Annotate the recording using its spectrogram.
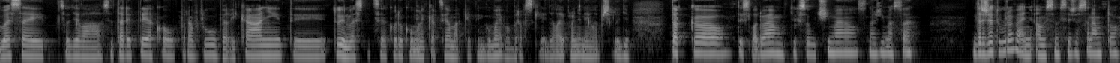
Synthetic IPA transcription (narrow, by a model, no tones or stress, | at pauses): uɛsɛjt͡soɟɛlaːsɪt̪adɪt̪ɪjakʰoopɾavduvɛ̰lɪkaːɲɪt̪ɪt̪uɪnvɛst̪ɪt͡sɪjakodokomunɪkat͡sɪama̰ɾkɛt̪ɪŋɡumajvo̞bɾofskiːa̰ɟɛ̰la̰jipɾoɲɛnɛjlɛ̰pʃi̥ːlɪ̰ɟɪt̪akt̪ɪslɛ̰dujɛmocɛxsɛut͡ʃiːmɛasnaʒiːmɛsɛ | d̪r̩ʒɛt̪uːɾo̞vɛɲa̰mɪslɪmsɪʒɛsɛnaːmt̪o̞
